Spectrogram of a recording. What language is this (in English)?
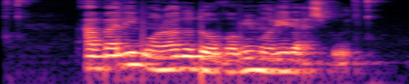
Persian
